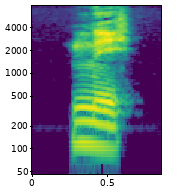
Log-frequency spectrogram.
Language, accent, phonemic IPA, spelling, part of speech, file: French, France, /n‿ɛ/, n'est, contraction, LL-Q150 (fra)-n'est.wav
- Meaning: contraction of ne + est (third-person singular indicative present form of être)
